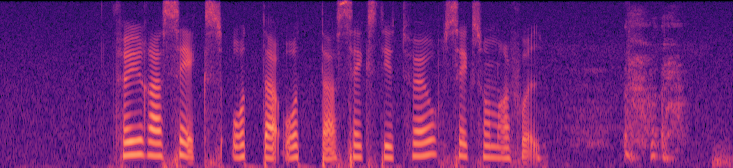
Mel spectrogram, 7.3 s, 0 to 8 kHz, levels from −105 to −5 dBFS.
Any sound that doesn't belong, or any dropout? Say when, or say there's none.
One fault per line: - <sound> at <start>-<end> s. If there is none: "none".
- cough at 5.7-6.9 s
